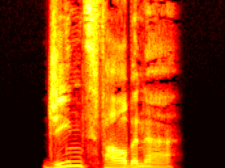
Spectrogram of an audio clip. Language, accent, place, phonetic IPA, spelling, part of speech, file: German, Germany, Berlin, [ˈd͡ʒiːnsˌfaʁbənɐ], jeansfarbener, adjective, De-jeansfarbener.ogg
- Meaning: inflection of jeansfarben: 1. strong/mixed nominative masculine singular 2. strong genitive/dative feminine singular 3. strong genitive plural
